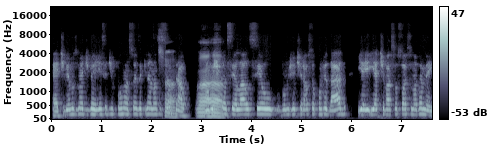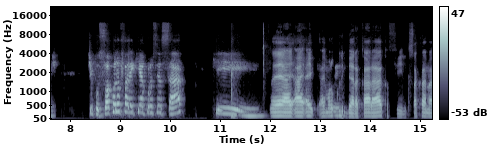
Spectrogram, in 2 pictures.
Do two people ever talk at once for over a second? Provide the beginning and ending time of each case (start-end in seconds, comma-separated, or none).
2.1-3.6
